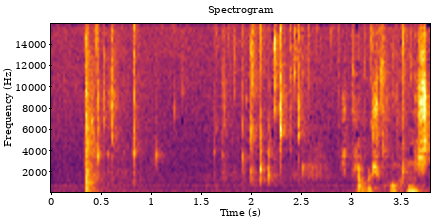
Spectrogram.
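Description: Thick sauce glugs and plops out of a jar.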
